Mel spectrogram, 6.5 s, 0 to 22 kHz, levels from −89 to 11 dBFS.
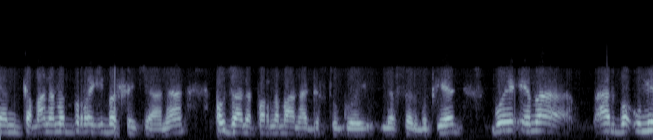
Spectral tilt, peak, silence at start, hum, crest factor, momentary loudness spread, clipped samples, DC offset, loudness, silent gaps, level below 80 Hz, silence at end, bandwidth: -5 dB/octave; -12 dBFS; 0 s; none; 16 dB; 7 LU; under 0.1%; under 0.1%; -29 LUFS; none; -86 dBFS; 0 s; 3.8 kHz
